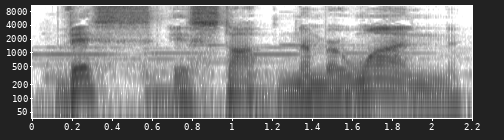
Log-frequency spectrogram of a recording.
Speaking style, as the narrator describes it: the old Grinchy Claus hissed

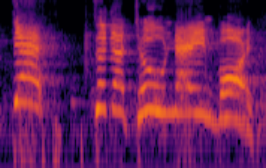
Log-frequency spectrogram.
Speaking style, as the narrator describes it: came out screaming

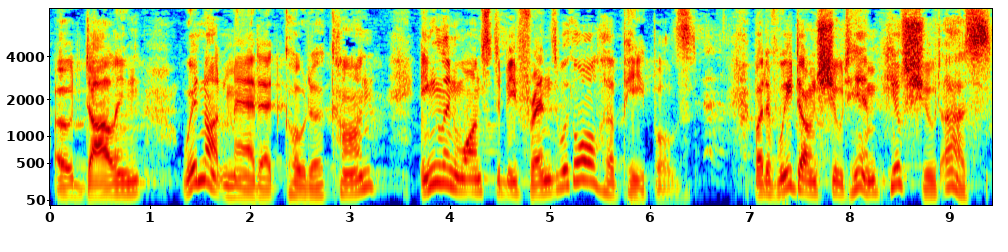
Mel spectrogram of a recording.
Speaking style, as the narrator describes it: The British colonel answers tenderly

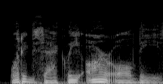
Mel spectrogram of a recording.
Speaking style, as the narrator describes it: He murmured

